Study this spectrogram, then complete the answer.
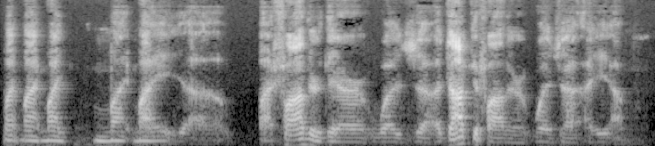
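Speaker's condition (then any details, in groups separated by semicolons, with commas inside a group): Cleft lip and palate; lisp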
